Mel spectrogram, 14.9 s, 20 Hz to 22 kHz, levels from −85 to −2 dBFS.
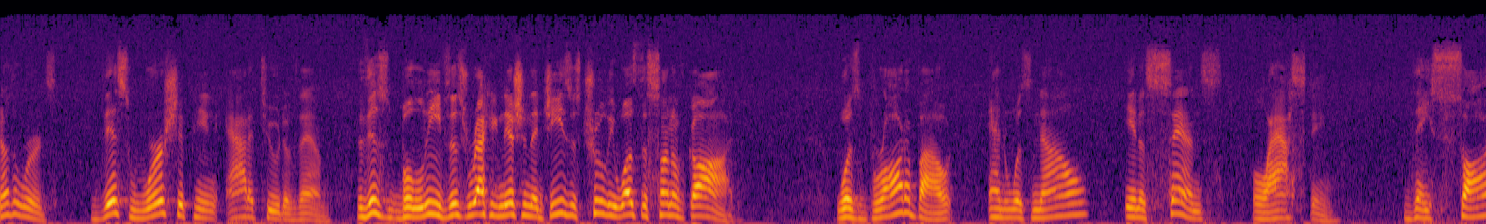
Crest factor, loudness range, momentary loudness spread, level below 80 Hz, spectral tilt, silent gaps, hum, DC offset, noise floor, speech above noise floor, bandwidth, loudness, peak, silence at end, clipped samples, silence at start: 18 dB; 6 LU; 16 LU; -50 dBFS; -5.5 dB/octave; none; none; under 0.1%; -47 dBFS; 25 dB; 17 kHz; -22 LUFS; -4 dBFS; 0 s; under 0.1%; 0 s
